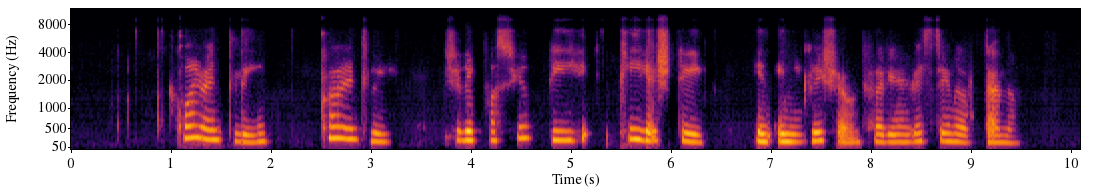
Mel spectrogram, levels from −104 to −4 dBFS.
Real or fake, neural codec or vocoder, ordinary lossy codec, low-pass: fake; codec, 16 kHz, 2 kbps, X-Codec, HuBERT features, trained on general audio; Opus, 32 kbps; 7.2 kHz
